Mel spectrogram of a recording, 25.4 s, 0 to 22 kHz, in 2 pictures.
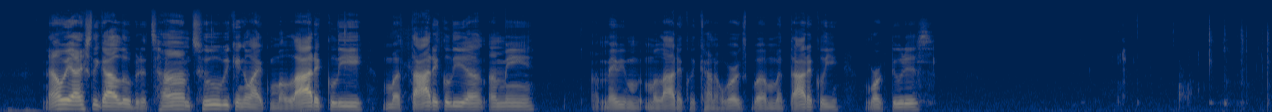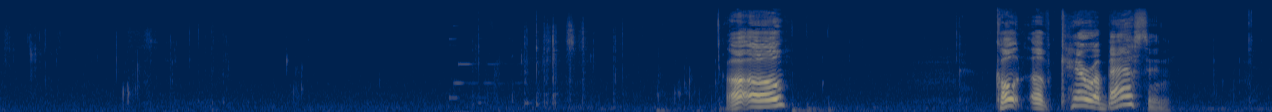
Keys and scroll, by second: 20.0 super+Tab, 20.6 super+Tab, 20.8 super+Tab.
